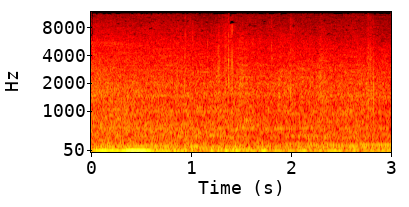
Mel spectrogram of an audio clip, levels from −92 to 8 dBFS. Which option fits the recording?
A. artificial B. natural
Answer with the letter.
B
